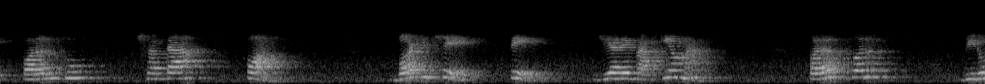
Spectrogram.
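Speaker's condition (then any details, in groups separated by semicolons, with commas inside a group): No condition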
